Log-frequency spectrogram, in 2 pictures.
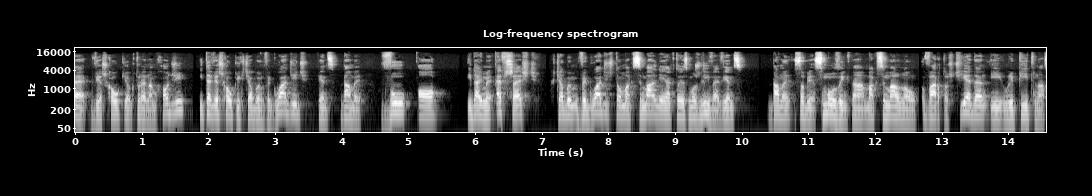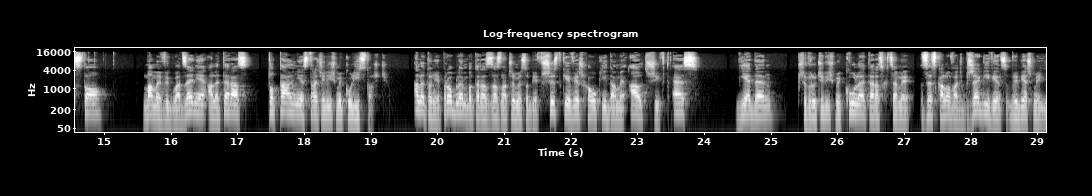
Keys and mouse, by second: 4.6 w, 5.0 o, 6.2 F6, 10.2 F6, 11.2 click, 13.2 1, 13.7 Tab, 14.2 1, 14.5 0, 14.6 0, 20.8 a, 21.6 a, 23.4 alt+shift+s, 24.4 1.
